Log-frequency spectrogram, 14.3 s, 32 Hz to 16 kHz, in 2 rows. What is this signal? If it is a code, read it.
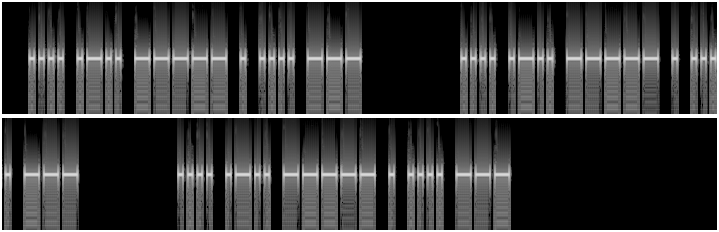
Morse code, heard as a keyed tone, about 25 wpm, 700 Hz. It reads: HL0EHO HL0EHO HL0EHO
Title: DXCC-100 Call Signs - 6 Characters - Repeated 3x - 25wpm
